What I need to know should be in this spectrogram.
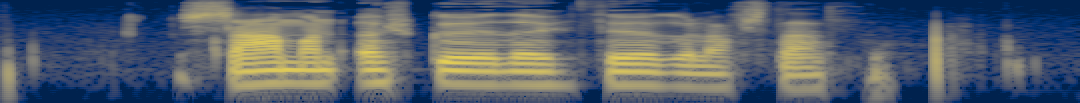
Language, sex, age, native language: Icelandic, male, 20-29, Icelandic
